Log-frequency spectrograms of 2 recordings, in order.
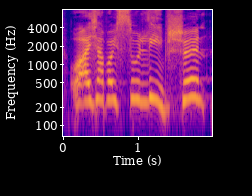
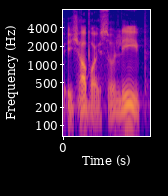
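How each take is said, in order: First: Higher, tender "ich hab euch so lieb"; loving voice to kids. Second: Said in the usual way. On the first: Shown as a demonstration. Father telling his kids he loves them, tender and high. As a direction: coo it to your children. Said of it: "Ich werde sagen". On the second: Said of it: "die ist da nicht so tief".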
